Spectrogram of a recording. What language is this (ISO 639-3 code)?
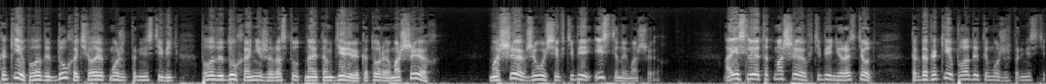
rus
